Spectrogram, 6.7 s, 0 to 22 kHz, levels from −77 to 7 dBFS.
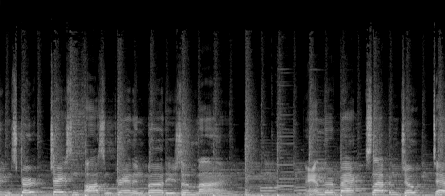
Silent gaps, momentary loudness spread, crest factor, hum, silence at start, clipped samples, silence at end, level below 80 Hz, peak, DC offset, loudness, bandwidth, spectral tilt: none; 8 LU; 16 dB; none; 0 s; under 0.1%; 0 s; -32 dBFS; 0 dBFS; under 0.1%; -16 LUFS; 18.5 kHz; -4 dB/octave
